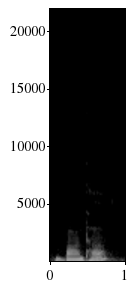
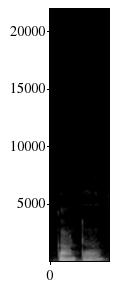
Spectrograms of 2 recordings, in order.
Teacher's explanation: उनको बोलते हुए आवाज मुंह एवं नाक दोनों से निकलते है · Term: अनुनासिक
